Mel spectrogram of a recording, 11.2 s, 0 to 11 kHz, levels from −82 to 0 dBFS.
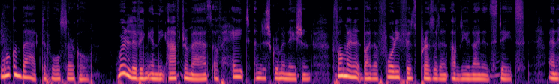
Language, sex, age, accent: English, female, 60-79, American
